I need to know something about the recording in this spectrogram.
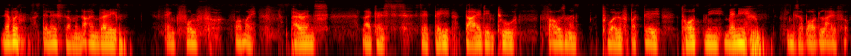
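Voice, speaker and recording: A man from Austria talking alone on his podcast in a halting way, full of fillers and restarts. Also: on the low side, flat delivery, slightly rough. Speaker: podcast host. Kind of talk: unscripted solo podcast monologue. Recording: dull lo-fi sound.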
